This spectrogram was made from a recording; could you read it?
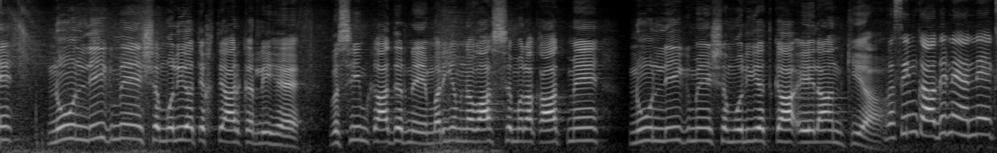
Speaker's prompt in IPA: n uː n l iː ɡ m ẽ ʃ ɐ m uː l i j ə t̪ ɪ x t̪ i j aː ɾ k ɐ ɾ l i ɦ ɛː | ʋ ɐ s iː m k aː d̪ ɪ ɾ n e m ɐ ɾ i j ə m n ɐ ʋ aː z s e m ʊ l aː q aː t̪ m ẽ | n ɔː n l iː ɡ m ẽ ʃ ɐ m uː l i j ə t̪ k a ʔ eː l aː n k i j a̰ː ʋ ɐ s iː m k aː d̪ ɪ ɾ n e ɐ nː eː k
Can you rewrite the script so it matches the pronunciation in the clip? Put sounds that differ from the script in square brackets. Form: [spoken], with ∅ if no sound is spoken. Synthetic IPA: n uː n l iː ɡ m ẽ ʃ ɐ m uː l i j ə t̪ ɪ x t̪ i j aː ɾ k ɐ ɾ l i ɦ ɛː | ʋ ɐ s iː m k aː d̪ ɪ ɾ n e m ɐ ɾ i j ə m n ɐ ʋ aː z s e m ʊ l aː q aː t̪ m ẽ | n [uː] n l iː ɡ m ẽ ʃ ɐ m uː l i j ə t̪ k a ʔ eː l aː n k i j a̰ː ʋ ɐ s iː m k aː d̪ ɪ ɾ n e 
